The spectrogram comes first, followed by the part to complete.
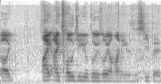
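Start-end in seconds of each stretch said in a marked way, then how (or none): none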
